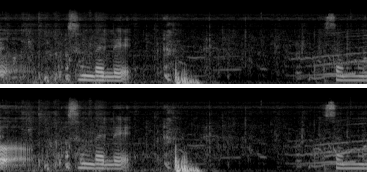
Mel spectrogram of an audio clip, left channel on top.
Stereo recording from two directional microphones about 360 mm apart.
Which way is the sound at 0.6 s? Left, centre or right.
Centre.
